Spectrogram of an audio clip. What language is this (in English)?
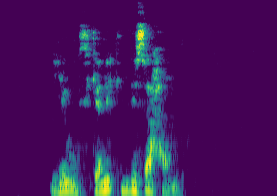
Kabyle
